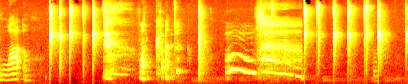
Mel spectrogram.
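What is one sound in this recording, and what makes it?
A young woman snaps her fingers sharply several times.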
